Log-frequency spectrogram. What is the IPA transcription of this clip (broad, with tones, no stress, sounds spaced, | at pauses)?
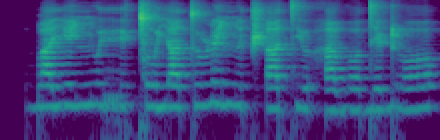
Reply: b a˩ j e˩ ɲ u˩˧ rʲ ʊ˩ ǀ o˩ j a˩ t u˩˧ ɳ e˩˧ ɲ ʊ˩ t͡ʃʼ a˩˧ tʲ o˩ h a˩ w ɔ˩ d e˩˧ ɖʱ ɔ˩˧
